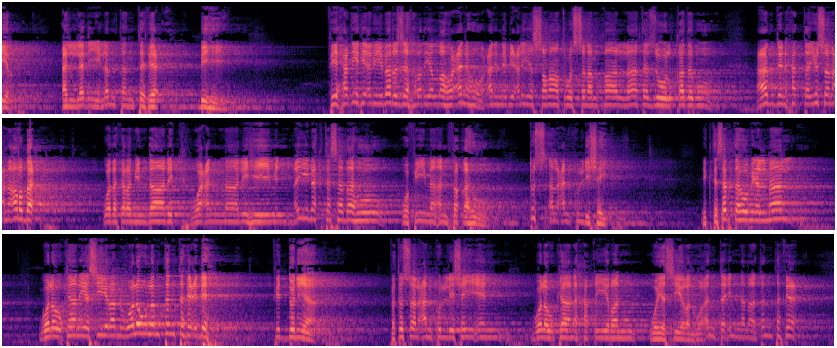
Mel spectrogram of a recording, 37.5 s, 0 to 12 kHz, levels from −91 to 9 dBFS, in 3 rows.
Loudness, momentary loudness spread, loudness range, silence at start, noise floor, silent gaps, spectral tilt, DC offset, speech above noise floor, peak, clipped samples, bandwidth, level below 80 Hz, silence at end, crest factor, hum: -21 LUFS; 17 LU; 6 LU; 0 s; -60 dBFS; none; -3 dB/octave; under 0.1%; 39 dB; 0 dBFS; under 0.1%; 11 kHz; -46 dBFS; 0.1 s; 24 dB; none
